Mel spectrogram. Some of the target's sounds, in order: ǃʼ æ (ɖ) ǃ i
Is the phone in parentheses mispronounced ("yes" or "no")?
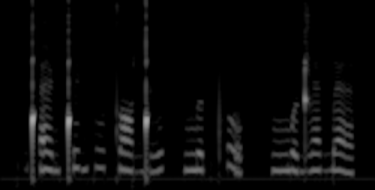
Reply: no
